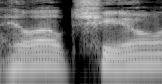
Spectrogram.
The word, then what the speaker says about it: Hillel Chiel: Well, I pronounce it Hillel Chiel, and I'm at Case Western Reserve University.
